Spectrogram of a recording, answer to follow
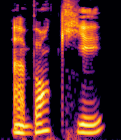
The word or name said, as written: banquier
